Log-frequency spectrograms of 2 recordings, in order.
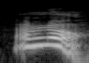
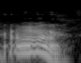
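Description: First: I don't know squeaked very high; high squeaky take. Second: Said in the usual way. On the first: Pretend. Repeated, first pitched up.

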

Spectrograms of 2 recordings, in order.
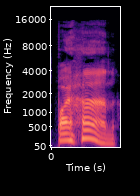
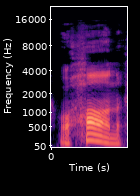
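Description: First: "Han" said high and quick, like "Hahn"; "Han" pitched up as a first guess; first pronunciation of Han. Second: "Han" as the fixed version; corrected pronunciation of Han. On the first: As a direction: try "Han" with a raised, open vowel. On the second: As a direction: land "Han" down in the normal voice. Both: Shown as a demonstration.

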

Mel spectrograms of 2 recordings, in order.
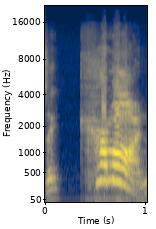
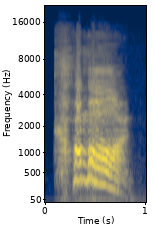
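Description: First: Loud scolding come on, quicker; a sharp spiritual smack: come on!; exasperated call-out. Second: Loud, drawn-out come on, scolding; exasperated call-out. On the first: Lord scolding, repeated. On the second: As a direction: shake them awake: come on!. Lord scolding disciples. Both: Acted.

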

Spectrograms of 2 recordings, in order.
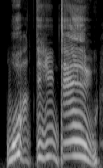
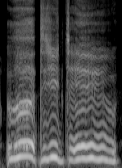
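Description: First: Slow, high, wavering dead man's voice; a dead man accusing the narrator, slow and warbling; ghostly warble. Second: Slow, whimpering chorus of severed heads; severed heads reproach the narrator in a slow whimper; ghostly whimper. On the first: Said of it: "he warbled at me". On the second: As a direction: whimper it slowly like a pitiful ghost. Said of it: "they whimpered in chorus". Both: A narrator's reading.

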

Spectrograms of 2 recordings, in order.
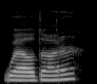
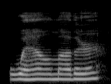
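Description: First: Louder, expectant question; eager cry. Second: Pert, rising comeback; rude reply. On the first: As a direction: call out, keen to hear the news. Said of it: "she cried out". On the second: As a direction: throw the question back rudely. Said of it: "replied the rude girl". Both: Acted.

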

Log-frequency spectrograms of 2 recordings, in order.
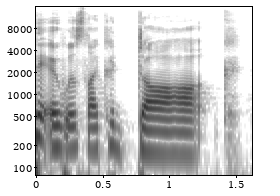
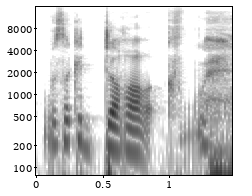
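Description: First: Said in the usual way. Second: Hushed correction; a small whispered "a dark red". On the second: Shown as a demonstration. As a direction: whisper it like a confession.

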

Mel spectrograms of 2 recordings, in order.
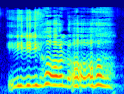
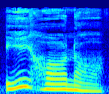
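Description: First: Very high, very loud, slow horse cry; terrified toy horse whinnying wildly, high and loud. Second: Slow, higher little horse voice, shy; a timid toy horse saying its name; a shy pony drawing out its own name, slow and high. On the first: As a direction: scream the word like a frightened horse. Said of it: "hevonen hirnui hurjalla äänellä". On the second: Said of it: "sanoi hevonen ujosti". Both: Acted.

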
